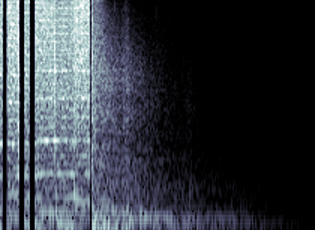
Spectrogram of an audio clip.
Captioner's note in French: Boum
